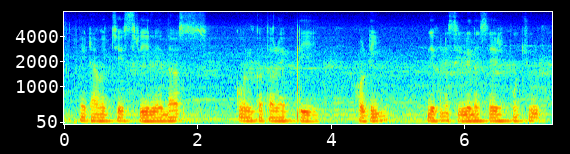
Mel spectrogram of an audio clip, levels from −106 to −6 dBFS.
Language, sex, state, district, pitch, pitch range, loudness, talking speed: Bengali, male, West Bengal, Kolkata, 90 Hz, 85-95 Hz, -30 LUFS, 90 wpm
